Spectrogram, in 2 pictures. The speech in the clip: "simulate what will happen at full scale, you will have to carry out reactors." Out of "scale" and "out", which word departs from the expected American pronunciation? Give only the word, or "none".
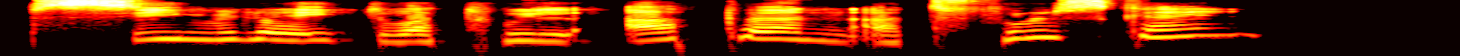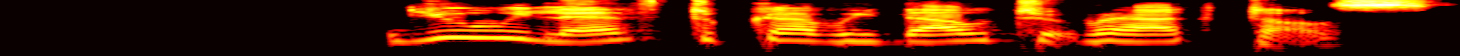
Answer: scale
